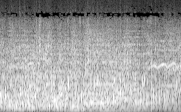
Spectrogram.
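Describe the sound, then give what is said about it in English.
Horses gallop through black smoke past a burning wagon, their hooves making a dense, continuous loud clatter with no pauses or voices. “As they near, they gallop through a veil of black smoke.”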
